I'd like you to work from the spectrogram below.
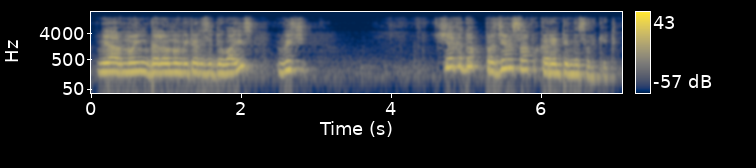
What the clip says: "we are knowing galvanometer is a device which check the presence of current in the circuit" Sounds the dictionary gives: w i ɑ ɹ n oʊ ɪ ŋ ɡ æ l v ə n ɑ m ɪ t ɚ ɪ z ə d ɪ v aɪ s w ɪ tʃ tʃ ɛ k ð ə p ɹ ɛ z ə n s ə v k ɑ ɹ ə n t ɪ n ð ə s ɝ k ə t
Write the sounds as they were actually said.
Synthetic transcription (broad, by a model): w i ɑ ɹ n oʊ ɪ ŋ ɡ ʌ l ə n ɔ m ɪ t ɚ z d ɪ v aɪ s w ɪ tʃ tʃ ɛ k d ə p ɹ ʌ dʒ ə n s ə p k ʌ ɹ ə n t ɪ n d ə s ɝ k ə t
